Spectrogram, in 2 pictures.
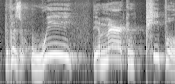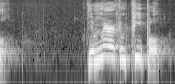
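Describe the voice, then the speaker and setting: A man hosting his show, giving an emphatic opinion monologue, repeating himself for stress and firing rhetorical questions at his listeners. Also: high voice. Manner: talks straight to the audience with rhetorical questions. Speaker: podcast host.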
